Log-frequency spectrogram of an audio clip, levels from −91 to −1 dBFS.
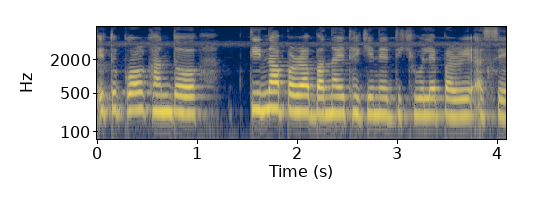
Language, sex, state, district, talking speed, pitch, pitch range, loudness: Nagamese, female, Nagaland, Kohima, 175 wpm, 220 Hz, 205-235 Hz, -16 LUFS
